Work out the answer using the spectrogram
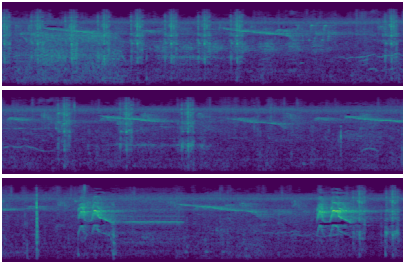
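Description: A bird repeatedly gives a short high whistle that slides downward, about once a second, among sharp clicks. Two louder calls come near the end.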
